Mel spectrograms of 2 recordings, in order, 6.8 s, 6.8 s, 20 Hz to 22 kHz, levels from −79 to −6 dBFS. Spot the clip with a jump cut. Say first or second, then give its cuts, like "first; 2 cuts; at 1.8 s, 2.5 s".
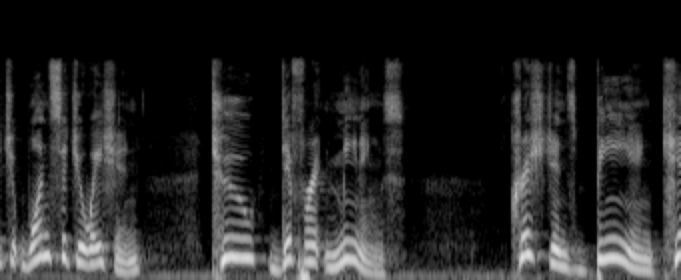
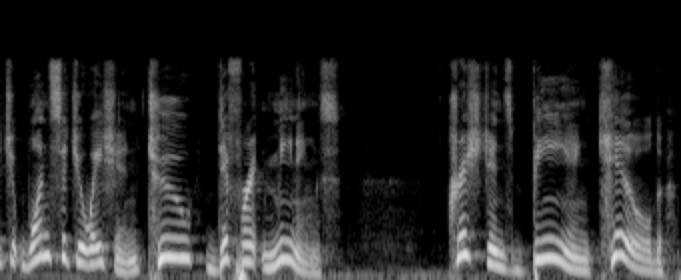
second; 1 cut; at 1.4 s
